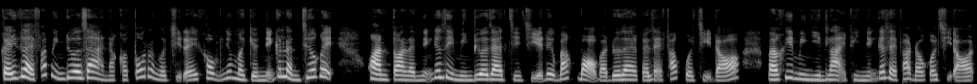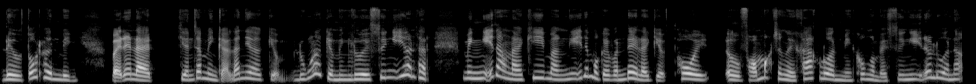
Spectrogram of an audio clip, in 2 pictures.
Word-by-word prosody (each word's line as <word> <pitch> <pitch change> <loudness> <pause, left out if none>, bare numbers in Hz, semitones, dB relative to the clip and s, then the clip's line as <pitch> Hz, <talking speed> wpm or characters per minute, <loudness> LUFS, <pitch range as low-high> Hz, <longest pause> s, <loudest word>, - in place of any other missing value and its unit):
cái 260 +1 +5
giải 350 - +8
pháp 440 +1 -3
mình 285 -8 -4
đưa 305 0 +5
ra 290 -5 +3
nó 205 - -7
có 215 - -6
tốt 330 +10 -3
hơn 325 - -3
của 205 - -3
chị - - -10
đấy 220 +3 0
không?" 270 -1 -2
Nhưng 295 +1 -4
mà, 230 - +1
kiểu, 195 -2 -2
những 195 - -3
cái 365 -2 +1
lần 250 -10 +2
trước 340 - 0
ấy, 360 - +2 0.3
hoàn 230 -2 +7
toàn 215 0 +3
là 200 - +1
những 195 +8 -7
cái 320 - +2
gì 305 -6 -1
mình 200 -2 -4
đưa 235 +1 +4
ra 225 -2 +5
chì 200 -1 -10
chị - - -6
ấy - - -1
đều 240 -2 +1
bác 250 +3 -1
bỏ 235 - +5
và 185 - -2
đưa 210 +2 +1
ra 220 -1 +3
cái 190 -2 -3
giải 210 - -4
pháp 270 +3 -2
của - - -3
chị - - -10
đó. 190 0 +2 0.3
Và 225 0 +7
khi 310 +5 -1
mình 240 -4 -2
nhìn 210 -1 -3
lại 215 -1 +1
thì 205 -2 -9
những 195 0 -7
cái 290 +1 0
giải 220 - -1
pháp 255 +3 -1
đó 200 -1 -3
của 215 +1 -4
chị 205 - -11
đó 180 +2 +1
đều 220 -2 +3
tốt 280 - +3
hơn 270 -7 +1
mình. 200 -4 -3 0.3
Vậy - - +6
nên 240 -1 +2
là 195 -3 +8 0.3
khiến 220 -2 -1
cho 300 - 0
mình 250 -6 -3
cảm - - -3
giác 235 - +1
như 285 -2 -1
là, 240 - -1
kiểu, - - -6
đúng 230 +3 -6
là, - - 0
kiểu, 230 - 0
mình 215 +1 -2
lười 235 -1 +5
suy 315 +7 -5
nghĩ 325 +5 -4
hơn 435 -3 +1
thật. 275 -5 -1 0.3
Mình 280 -1 0
nghĩ 275 - +1
rằng 355 -8 0
là 230 -1 +1
khi 300 -1 -3
mà 235 -4 -2
nghĩ 250 +4 -5
đến 380 - -3
một 285 - -1
cái 225 -3 -2
vấn 215 +1 -3
đề 285 -1 +5
là, 200 - +1
kiểu, 180 -4 -4
"Thôi, 240 -4 +4
ừ, 205 - +1
phó 195 -1 +1
mặc - - -1
cho 255 - -4
người 200 -4 -1
khác 270 +6 -2
luôn. 230 -5 +1
Mình 185 -1 -8
không 245 +4 -6
cần 210 -4 -5
phải 170 - -7
suy 225 +5 -9
nghĩ 230 -1 -4
nữa." 305 - -2
luôn 275 -7 -3
á. 240 - -6
230 Hz, 355 wpm, -22 LUFS, 210-280 Hz, 0.3 s, giải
